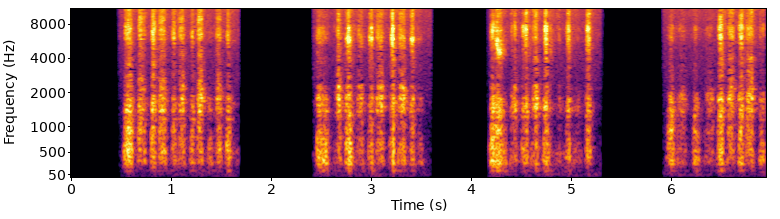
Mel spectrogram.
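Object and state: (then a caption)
Scratch card being scratched with a coin. A coin held by the fingertips scratches the latex coating off a thin, flat cardboard £2 National Lottery "5x £100 Multiplier" scratch card lying on a dark surface. Four separate bursts of dry, rasping scratching, each about a second long, are divided by short silences.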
